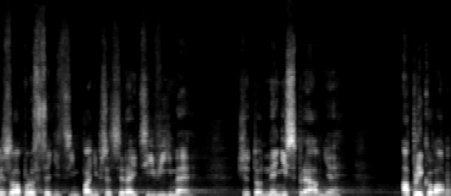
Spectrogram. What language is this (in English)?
Czech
